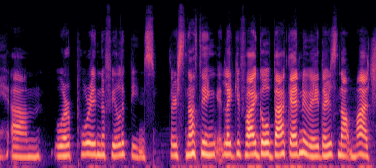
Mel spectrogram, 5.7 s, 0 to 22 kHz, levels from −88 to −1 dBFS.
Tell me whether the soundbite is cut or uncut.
uncut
